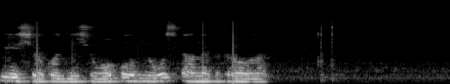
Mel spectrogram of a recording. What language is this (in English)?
Russian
